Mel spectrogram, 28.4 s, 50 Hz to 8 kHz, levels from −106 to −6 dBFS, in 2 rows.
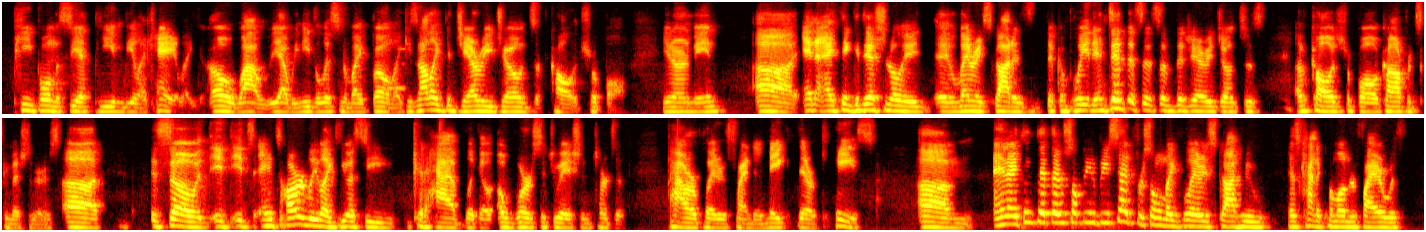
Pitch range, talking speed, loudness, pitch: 125-150 Hz, 215 wpm, -28 LUFS, 135 Hz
